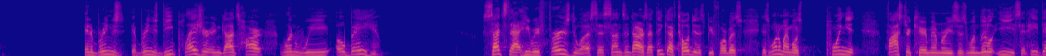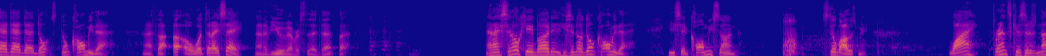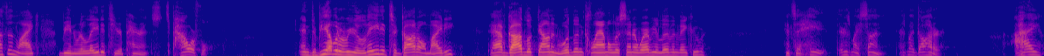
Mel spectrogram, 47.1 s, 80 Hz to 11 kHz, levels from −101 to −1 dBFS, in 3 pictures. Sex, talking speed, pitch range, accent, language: male, 180 wpm, 140-175 Hz, American, English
